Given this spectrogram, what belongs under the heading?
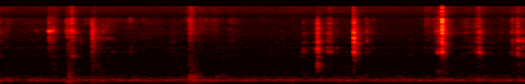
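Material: Soap.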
